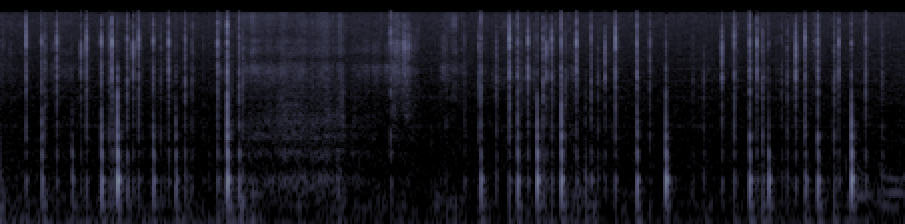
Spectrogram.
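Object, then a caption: Hardcover book with glossy paper dust jacket. Long nails tap and scratch across the glossy paper dust jacket of a blue Mockingjay hardcover book held upright. Quick, irregular, dry clicks patter across the cover, with a brief soft scratching stretch between them. Each tap is short and dead, with no ring.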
